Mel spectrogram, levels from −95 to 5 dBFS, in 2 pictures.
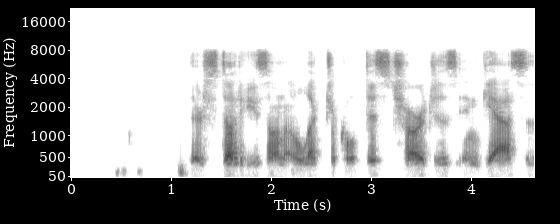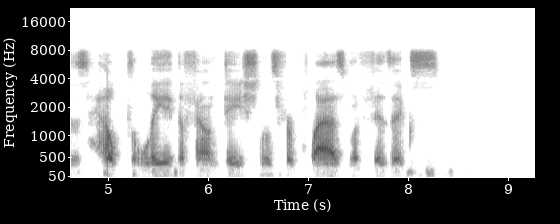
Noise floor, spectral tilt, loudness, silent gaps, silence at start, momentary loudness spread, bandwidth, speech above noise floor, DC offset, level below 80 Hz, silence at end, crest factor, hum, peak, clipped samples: -76 dBFS; -1 dB/octave; -37 LUFS; none; 1.05 s; 11 LU; 8.4 kHz; 39 dB; under 0.1%; -86 dBFS; 1 s; 24 dB; none; -14 dBFS; under 0.1%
